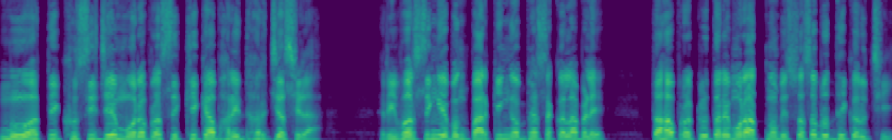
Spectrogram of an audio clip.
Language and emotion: Odia, happy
